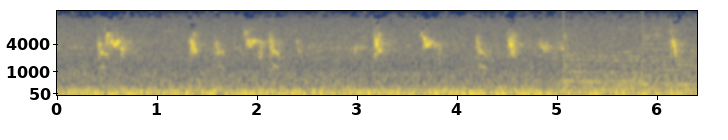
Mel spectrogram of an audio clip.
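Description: Small birds chirping: short, quick, falling calls, roughly two a second at irregular spacing, over a steady low outdoor rumble.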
